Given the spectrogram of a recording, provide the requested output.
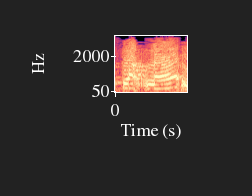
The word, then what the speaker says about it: splankna: The word splagna is spelled S-P-L-A-N-K-N-A, splagna, the N is silent.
